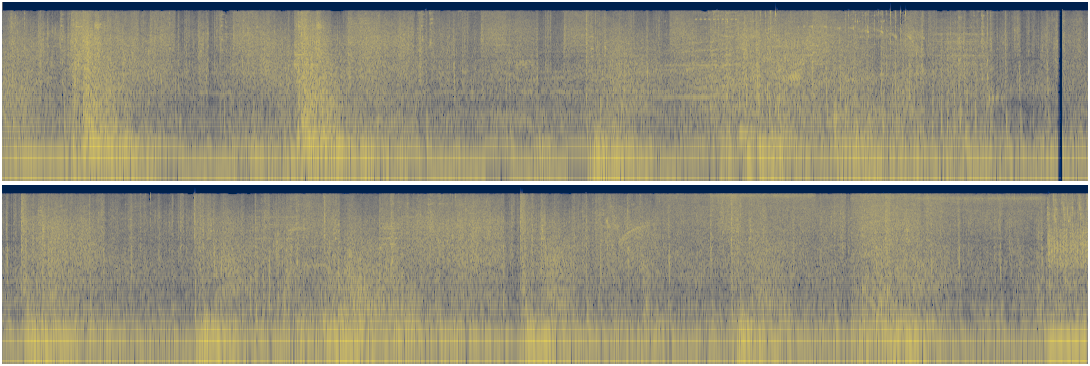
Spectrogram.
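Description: Shotgun blasts boom in quick bursts.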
